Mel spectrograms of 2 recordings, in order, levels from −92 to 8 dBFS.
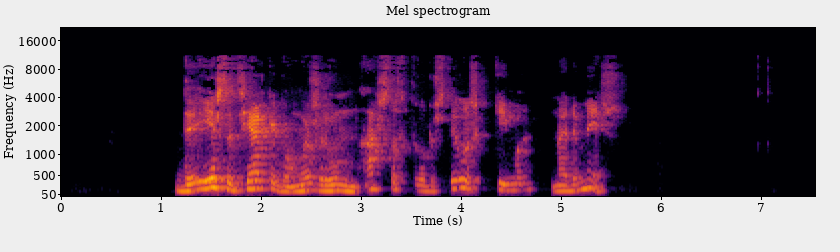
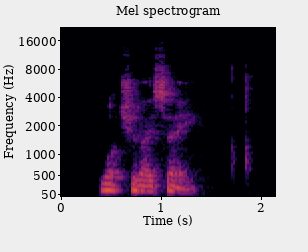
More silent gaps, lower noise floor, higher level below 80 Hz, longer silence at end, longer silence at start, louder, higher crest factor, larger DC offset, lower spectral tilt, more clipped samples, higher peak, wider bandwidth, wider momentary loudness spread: neither; first, under -90 dBFS vs -62 dBFS; first, -66 dBFS vs -74 dBFS; first, 2 s vs 0.25 s; first, 1.15 s vs 0.4 s; first, -21 LUFS vs -39 LUFS; first, 24 dB vs 16 dB; neither; about the same, -5 dB/octave vs -5 dB/octave; neither; first, 0 dBFS vs -26 dBFS; second, 11.5 kHz vs 14 kHz; second, 17 LU vs 22 LU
